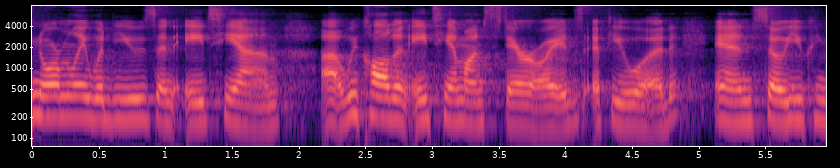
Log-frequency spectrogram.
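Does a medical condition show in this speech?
No.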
